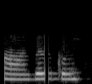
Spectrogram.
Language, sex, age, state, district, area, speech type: Kashmiri, female, 45-60, Jammu and Kashmir, Baramulla, urban, conversation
